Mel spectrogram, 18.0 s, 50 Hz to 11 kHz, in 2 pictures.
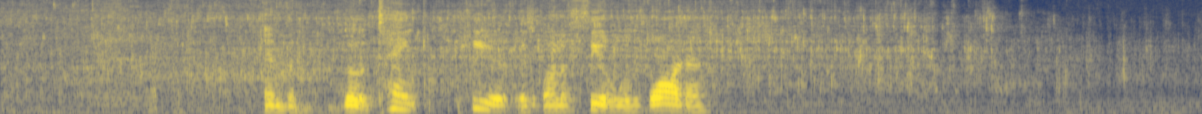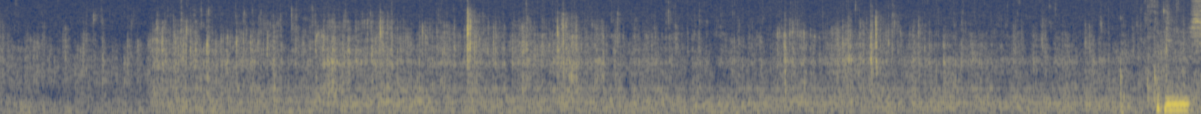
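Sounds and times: low steady hum: 0:00.0 - 0:18.0
water dripping: 0:00.0 - 0:18.0
water trickling: 0:00.0 - 0:18.0.

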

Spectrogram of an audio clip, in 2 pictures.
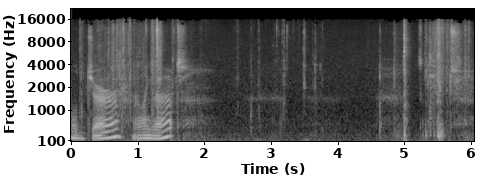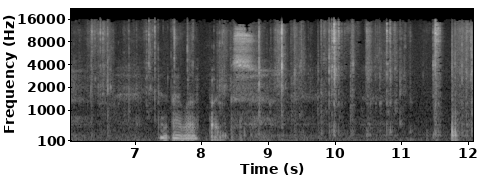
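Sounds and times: paper rustle: 0:00.1 - 0:01.7, 0:05.3 - 0:12.0.

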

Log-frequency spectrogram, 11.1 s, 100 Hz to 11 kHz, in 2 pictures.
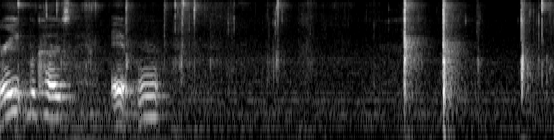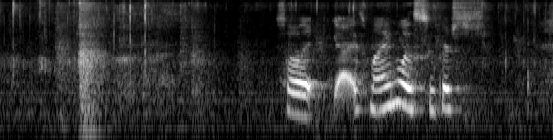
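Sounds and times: slime squelching: 0:00.3 - 0:08.6
slime clicking and popping: 0:03.9 - 0:07.0.

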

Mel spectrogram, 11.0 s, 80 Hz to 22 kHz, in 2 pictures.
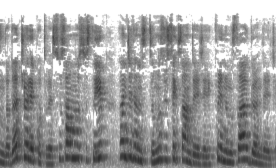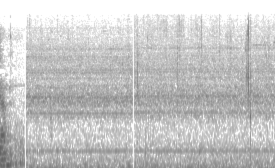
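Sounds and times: steady low hum: 0:05.6 - 0:11.0.

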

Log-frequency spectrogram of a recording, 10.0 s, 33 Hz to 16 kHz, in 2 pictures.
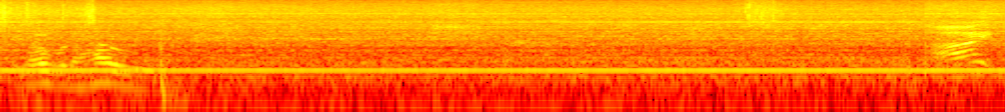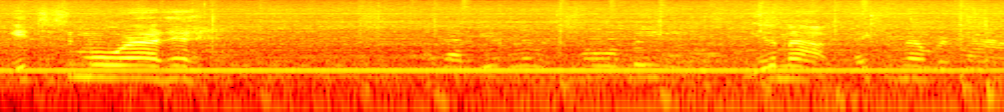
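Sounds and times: vacuum motor humming: 0:00.0 - 0:10.0.

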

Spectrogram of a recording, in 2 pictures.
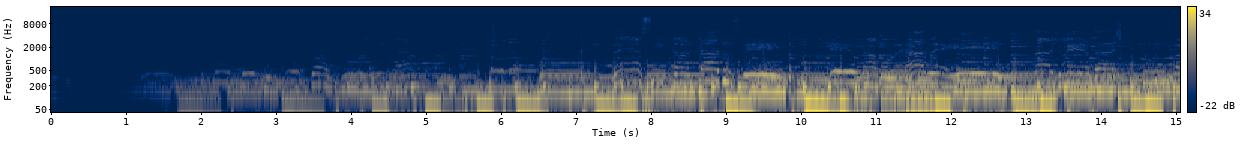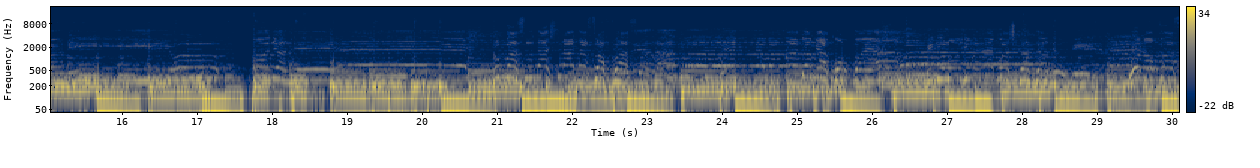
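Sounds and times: live samba music: 0:00.9 - 0:30.0
percussion: 0:01.2 - 0:30.0
bass beat: 0:01.3 - 0:30.0
voices singing: 0:07.5 - 0:30.0.

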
